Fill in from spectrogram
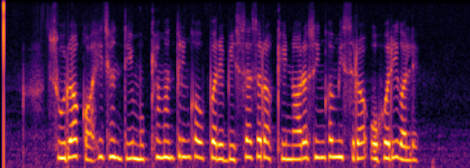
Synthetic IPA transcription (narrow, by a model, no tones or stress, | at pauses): suɾɔkɔɦit͡ʃʰɔnt̪imukʰːjɔmɔnt̪ɾiŋkɔupɔɾebiswasɔɾɔkʰinɔɾɔsiŋɡʱɔmisɾɔʔohoɾiɡɔle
